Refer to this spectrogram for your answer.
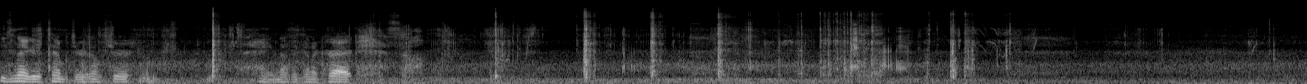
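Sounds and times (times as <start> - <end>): ice cracking: 4.4 - 10.0.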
